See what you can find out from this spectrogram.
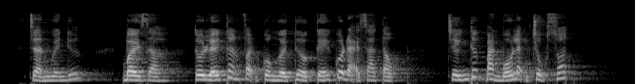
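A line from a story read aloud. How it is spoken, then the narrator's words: Stern voice. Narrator (Vietnamese): nghiêm giọng nói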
